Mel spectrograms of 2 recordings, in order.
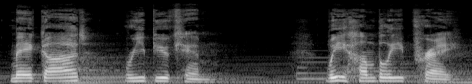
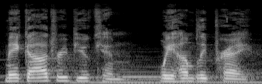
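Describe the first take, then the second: First: It is spoken slowly and deliberately. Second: It is spoken at a normal pace.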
